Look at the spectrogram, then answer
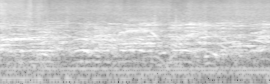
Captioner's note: mob panic; tear gas hissing; screams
